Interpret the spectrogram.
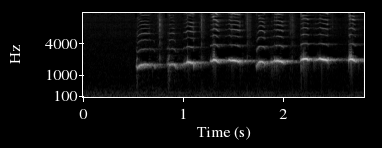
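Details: Frightened pet cockatiel facing its first muscat grape indoors. After half a second of quiet, about nine bright whistled notes run together, edging gently upward in pitch.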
